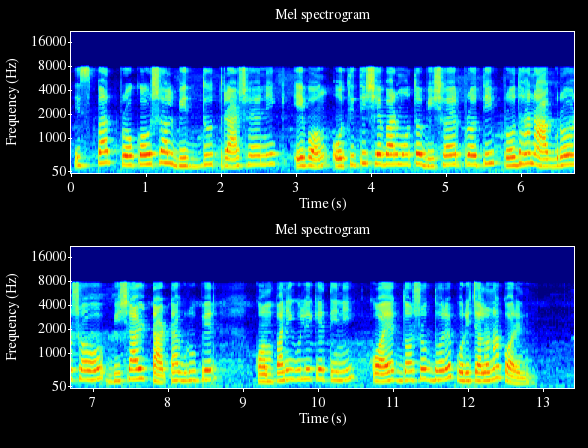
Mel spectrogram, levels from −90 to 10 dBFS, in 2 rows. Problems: constant background noise, background conversations at intervals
